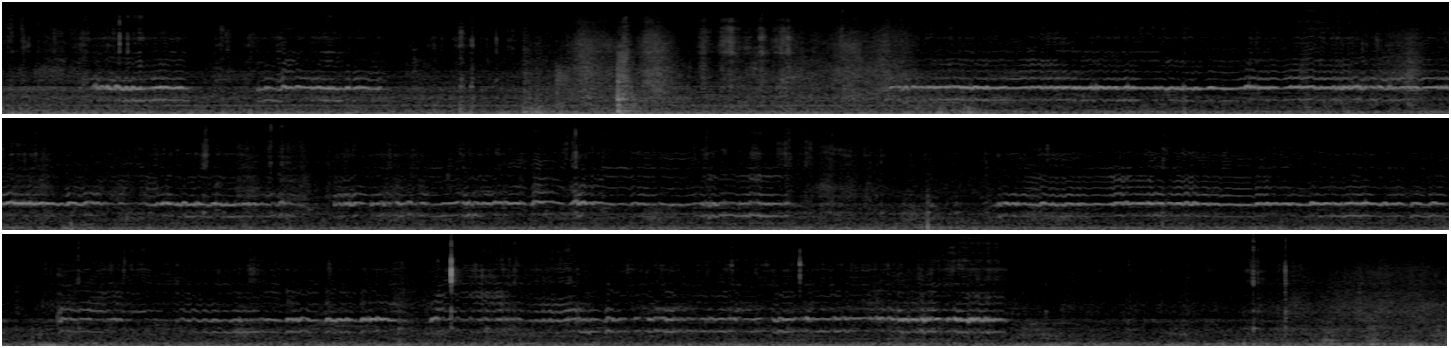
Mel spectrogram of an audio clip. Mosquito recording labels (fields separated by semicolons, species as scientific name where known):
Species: Anopheles arabiensis; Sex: female; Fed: unfed; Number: one; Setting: cup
